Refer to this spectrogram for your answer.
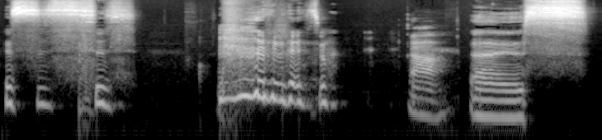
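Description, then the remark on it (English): A person makes sharp, hissing 'sss' sounds in a few short bursts, imitating a snake, with brief bits of voiced talk in between and one more hiss at the end. “Sounds like a snake.”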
